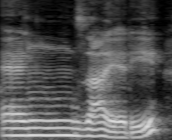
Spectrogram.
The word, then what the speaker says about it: anxiety: pronounced as g um so anxiety um it is voiced so in anxiety we have the um vowel a like black cat then the letter n says the ng sound so thinking about like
